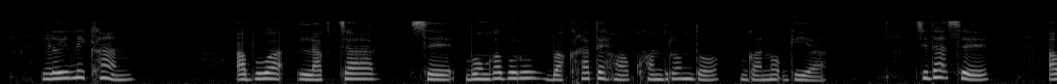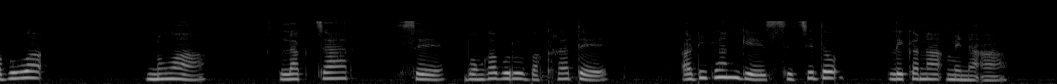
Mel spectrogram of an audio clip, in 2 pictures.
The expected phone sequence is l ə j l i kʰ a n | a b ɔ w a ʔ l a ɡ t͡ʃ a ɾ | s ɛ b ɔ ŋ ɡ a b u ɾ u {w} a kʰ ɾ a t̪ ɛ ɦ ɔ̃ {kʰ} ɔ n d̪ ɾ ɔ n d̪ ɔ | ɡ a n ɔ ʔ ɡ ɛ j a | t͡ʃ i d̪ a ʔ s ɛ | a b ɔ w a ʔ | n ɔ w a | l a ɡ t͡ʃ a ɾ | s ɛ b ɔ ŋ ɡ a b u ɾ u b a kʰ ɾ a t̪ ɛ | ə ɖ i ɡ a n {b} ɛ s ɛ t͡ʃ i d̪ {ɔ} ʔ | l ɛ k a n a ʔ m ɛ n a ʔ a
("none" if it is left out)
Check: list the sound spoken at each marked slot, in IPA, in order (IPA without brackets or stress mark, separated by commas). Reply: b, kʰ, ɡ, ɔ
